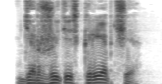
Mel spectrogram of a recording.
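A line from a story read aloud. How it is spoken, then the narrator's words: Quiet. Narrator (Russian): тихо произнес Форд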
